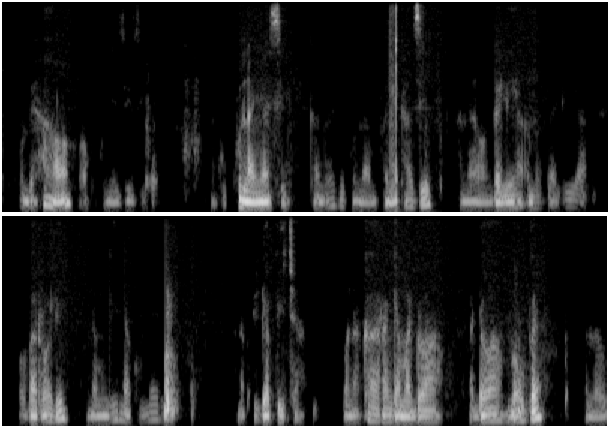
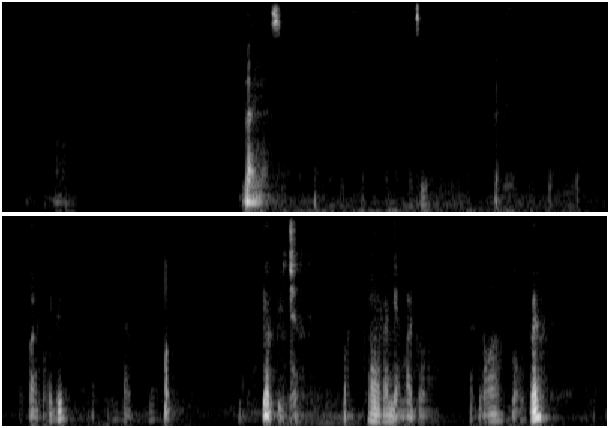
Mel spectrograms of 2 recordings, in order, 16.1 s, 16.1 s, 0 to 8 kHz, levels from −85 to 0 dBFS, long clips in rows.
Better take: first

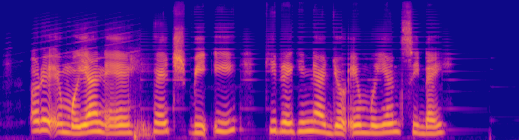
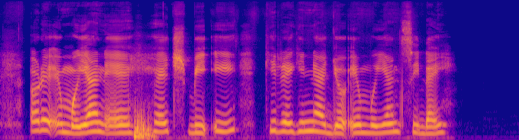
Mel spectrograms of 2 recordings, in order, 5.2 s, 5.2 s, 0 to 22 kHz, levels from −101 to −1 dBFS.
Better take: second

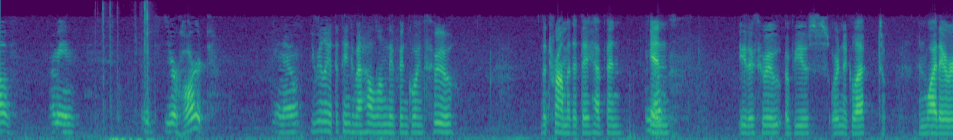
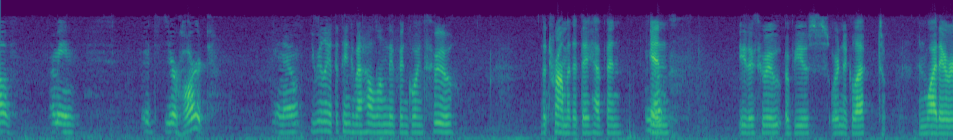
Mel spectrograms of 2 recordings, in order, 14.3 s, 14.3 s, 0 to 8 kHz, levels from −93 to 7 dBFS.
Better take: second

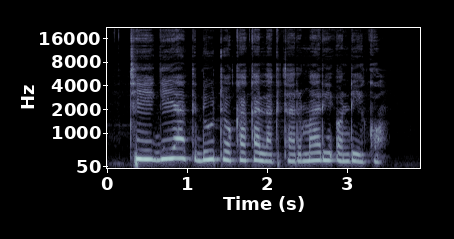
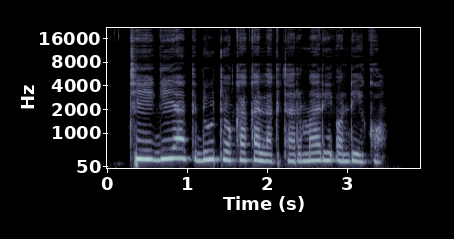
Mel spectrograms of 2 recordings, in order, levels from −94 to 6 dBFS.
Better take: first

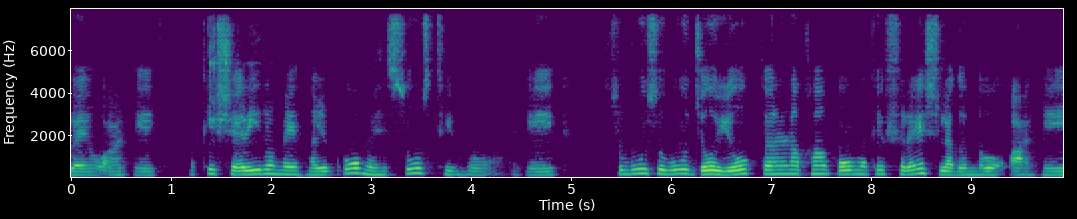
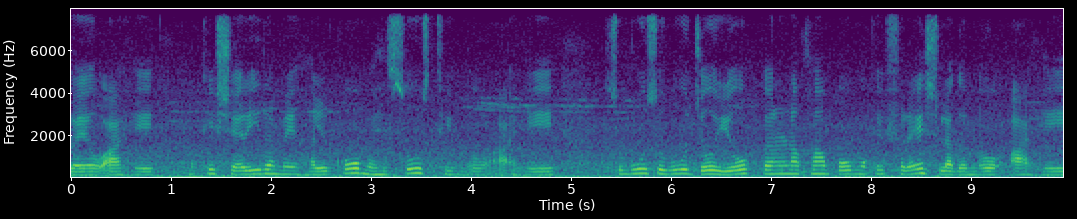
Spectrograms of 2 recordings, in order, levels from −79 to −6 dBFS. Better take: second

